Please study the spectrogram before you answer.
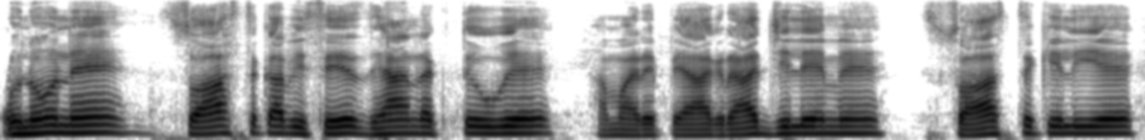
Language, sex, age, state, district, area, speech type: Hindi, male, 45-60, Uttar Pradesh, Prayagraj, urban, spontaneous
